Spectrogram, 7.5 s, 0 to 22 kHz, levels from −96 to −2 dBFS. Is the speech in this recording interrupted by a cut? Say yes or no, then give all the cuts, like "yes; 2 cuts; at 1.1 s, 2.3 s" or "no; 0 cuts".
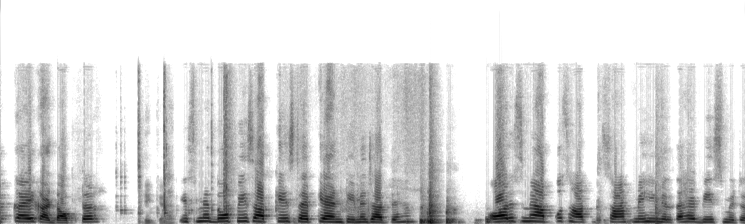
no; 0 cuts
